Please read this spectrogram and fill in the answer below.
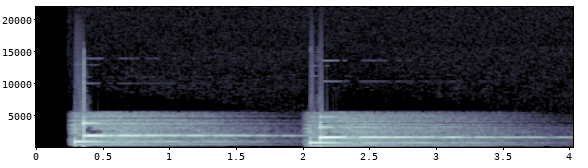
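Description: Two bell-like chime strikes about two seconds apart, each ringing on and slowly fading. The second strike is lower in pitch. This is the sound effect of a logo sting.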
